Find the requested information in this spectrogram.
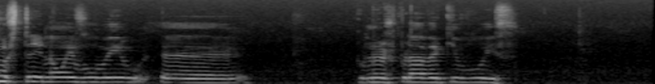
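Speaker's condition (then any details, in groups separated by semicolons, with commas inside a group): Cerebral palsy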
